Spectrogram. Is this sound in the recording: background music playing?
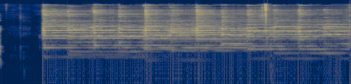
yes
